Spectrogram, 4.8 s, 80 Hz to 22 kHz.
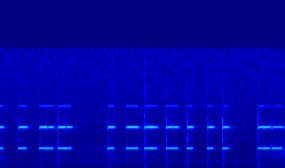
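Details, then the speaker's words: Hioki DT4256 multimeter continuity test between amplifier input ground and output ground: short high-pitched beeps in quick, uneven bursts, about three a second. Circuit closed, fast response. "Let's do that continuity test. We got ground at the input of this amplifier and ground at the output. Very fast."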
